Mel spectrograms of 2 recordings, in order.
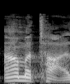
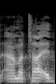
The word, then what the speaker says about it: Amittai: His dad's name is Amittai, as best I can pronounce that, Amittai.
